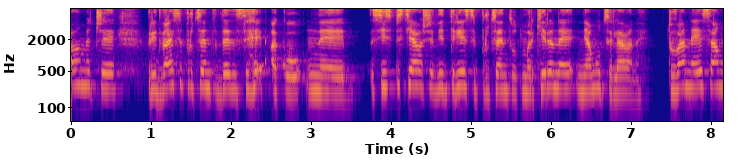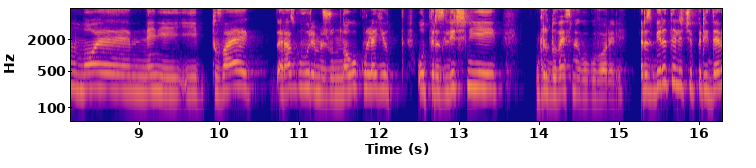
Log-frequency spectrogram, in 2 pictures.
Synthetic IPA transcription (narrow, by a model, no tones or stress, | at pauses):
vɐmɛt͡ʃɛpɾid̪vajsɛt̪̚pɾot̪sɛnt̪əd̪ɛd̪ɛsɛɐkonɛ | sispɛst̪ʲjavɐʃɛːd̪nit̪ɾiɛsɛpɾot̪sɛnt̪əot̪mɐɾkiɾɐnɛnʲjamɐot̪sɛlʲavɐnɛ | t̪ovanɛɛsamomɔɛmnɛniɛit̪ovaɛɾazɡovoɾimɛʒd̪umnɔɡʊkolɛɡ̟iot̪ot̪ɾɐzlit͡ʃni | ɡɾɐd̪ovɛsmɛɡoɡovɔɾiliɾɐzbiɾət̪ɛlit͡ʃɛpɾid̪ɛv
